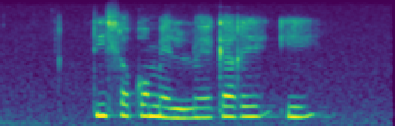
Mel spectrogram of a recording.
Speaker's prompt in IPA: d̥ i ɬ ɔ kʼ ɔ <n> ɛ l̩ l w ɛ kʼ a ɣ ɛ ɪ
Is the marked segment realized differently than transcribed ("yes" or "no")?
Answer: yes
